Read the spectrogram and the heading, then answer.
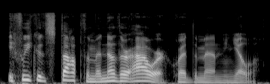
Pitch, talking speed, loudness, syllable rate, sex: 130 Hz, 265 wpm, -19 LUFS, 6.1 syllables/s, male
